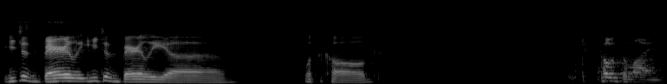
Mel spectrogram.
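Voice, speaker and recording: A young man chatting casually while streaming a game, relaxed and rambling, laughing often. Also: medium pitch, a little slow, clear, resonant tone. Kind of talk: casual gameplay chat.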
